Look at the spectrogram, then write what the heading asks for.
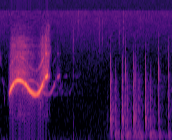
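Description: Whistling in the video game Call of Duty WWII, a short wavering pitched whistle followed after a pause by a run of quick soft taps or footsteps.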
